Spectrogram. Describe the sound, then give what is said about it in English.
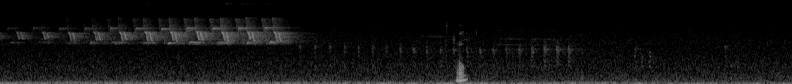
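A yellow-billed cuckoo, at a small pond in a swamp, gives a rapid series of hollow, wooden knocking notes that fade into a softer, slower trail of clucks, over a low steady hum in the background. “a yellow-billed cuckoo here.”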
